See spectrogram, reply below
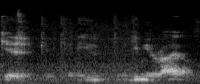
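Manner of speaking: plain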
